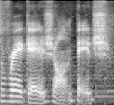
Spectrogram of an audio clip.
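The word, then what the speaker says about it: Regé-Jean Page: on um we are looking at how to pronounce reg Jean it's reg Jean page reg Jean page okay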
